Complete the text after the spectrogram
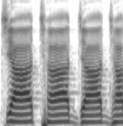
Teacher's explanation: तो आपकी तालू से जाकर के जीभ आपकी टकराती है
